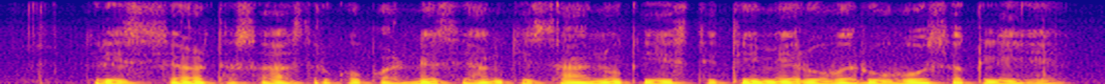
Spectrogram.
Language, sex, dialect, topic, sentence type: Magahi, male, Central/Standard, agriculture, statement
